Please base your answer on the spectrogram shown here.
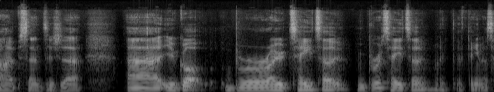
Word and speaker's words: Brotato: You've got Brotato, I think that's how you say it. Fair, respectable rarity there. Double stack on that one. I always think it's like Boruto, but it's not. It's literally Brotato.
